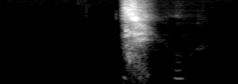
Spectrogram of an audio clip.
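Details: Woman sick with a cold: a single loud, forceful hissing sneeze burst with a brief after-sound in a quiet room; sneeze.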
